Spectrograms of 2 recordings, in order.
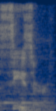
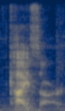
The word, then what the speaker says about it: Caesar: Once Shinjiro dies, Akihiko's persona evolves into Caesar, or Kaisar, depending on your pronunciation.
